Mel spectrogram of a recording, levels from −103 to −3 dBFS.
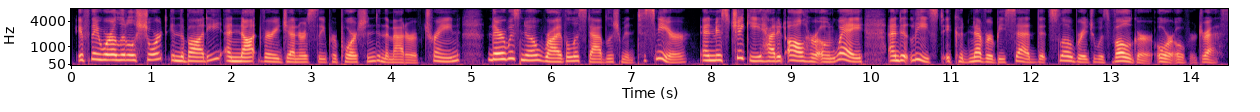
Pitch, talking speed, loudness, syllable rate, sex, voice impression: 210 Hz, 205 wpm, -20 LUFS, 5.4 syllables/s, female, very feminine, adult-like, slightly fluent, intellectual, slightly elegant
